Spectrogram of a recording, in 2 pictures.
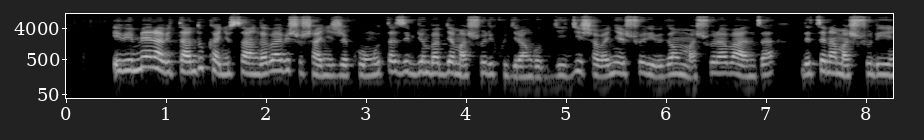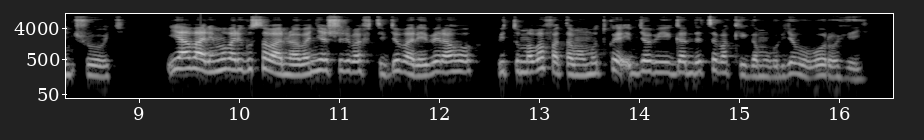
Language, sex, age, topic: Kinyarwanda, female, 18-24, education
